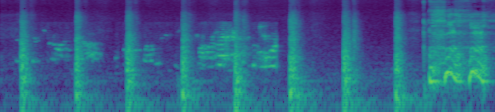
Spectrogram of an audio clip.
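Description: Footsteps climbing a flight of stairs: a steady run of heavy thumps, about one and a half a second, with faint voice sounds between steps and a voice starting near the end.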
